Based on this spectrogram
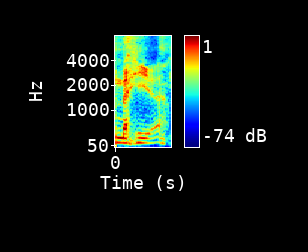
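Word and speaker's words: Mejía: Yesterday, we had announced that Mieja in New Jersey's 11th district had won the special election. – That's Ana Lilia Mejia. – Mejia. – Is the one person who can pronounce it in this office.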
